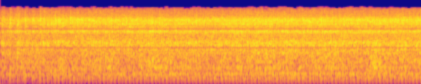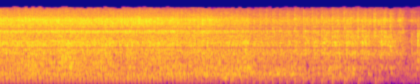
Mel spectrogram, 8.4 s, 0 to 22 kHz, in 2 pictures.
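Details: Ariens 2+2 snowblower small single-cylinder engine, after ignition coil replaced with gap set because owner reported stalling after running a while: fast, even rattling beat, cuts out near end; normal running.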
